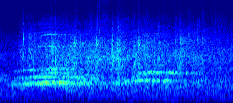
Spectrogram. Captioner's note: applause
